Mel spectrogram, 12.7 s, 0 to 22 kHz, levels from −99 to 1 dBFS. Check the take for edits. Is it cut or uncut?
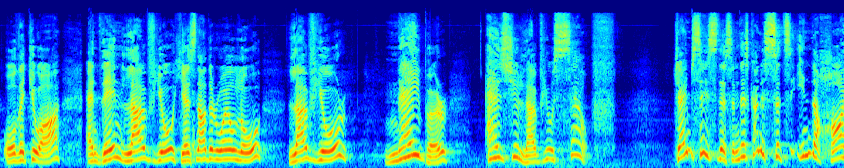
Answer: uncut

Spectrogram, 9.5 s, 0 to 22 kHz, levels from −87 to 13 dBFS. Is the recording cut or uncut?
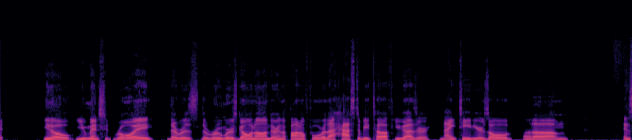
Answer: cut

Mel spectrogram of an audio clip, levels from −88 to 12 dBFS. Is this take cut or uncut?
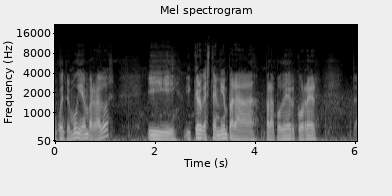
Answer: uncut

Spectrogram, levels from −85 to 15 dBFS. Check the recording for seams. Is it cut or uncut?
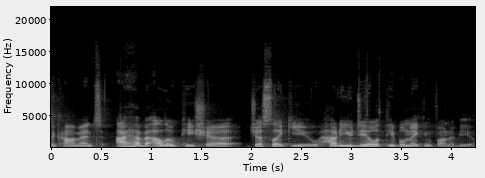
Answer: cut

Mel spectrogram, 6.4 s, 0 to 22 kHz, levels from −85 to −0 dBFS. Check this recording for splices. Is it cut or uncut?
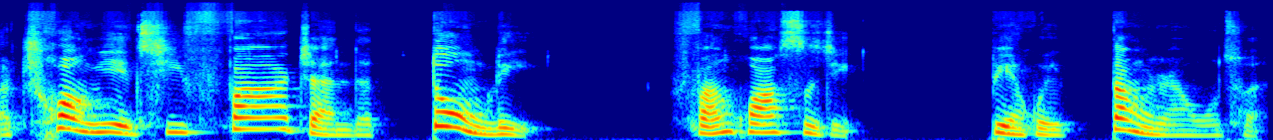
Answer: uncut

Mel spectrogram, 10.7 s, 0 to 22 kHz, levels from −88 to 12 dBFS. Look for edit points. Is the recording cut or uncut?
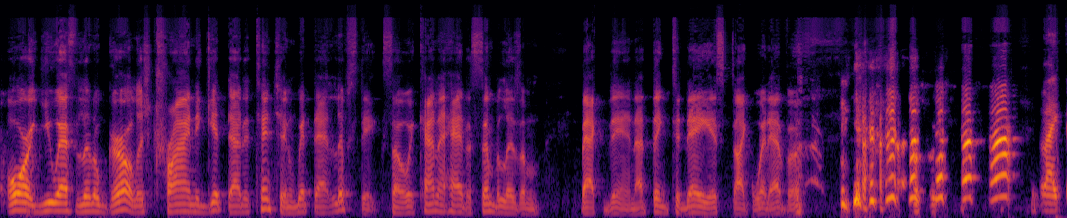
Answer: uncut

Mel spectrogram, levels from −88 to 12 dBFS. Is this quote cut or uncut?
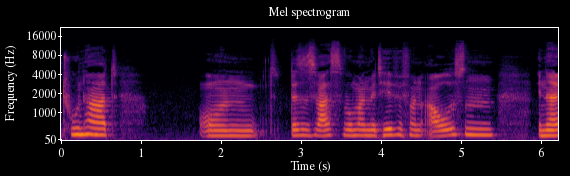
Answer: uncut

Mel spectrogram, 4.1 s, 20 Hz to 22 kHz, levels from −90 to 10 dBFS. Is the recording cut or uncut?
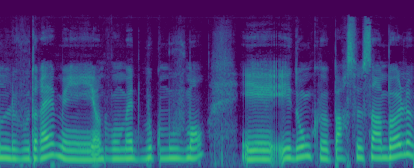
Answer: cut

